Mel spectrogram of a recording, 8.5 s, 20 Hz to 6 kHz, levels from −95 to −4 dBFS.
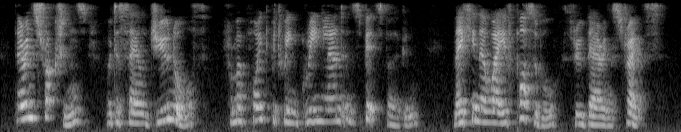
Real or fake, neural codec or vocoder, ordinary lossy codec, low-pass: real; none; AAC, 48 kbps; 5.4 kHz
